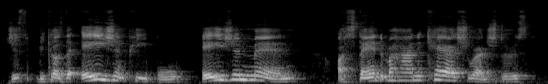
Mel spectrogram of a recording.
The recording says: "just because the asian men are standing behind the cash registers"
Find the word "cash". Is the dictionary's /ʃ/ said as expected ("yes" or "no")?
yes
